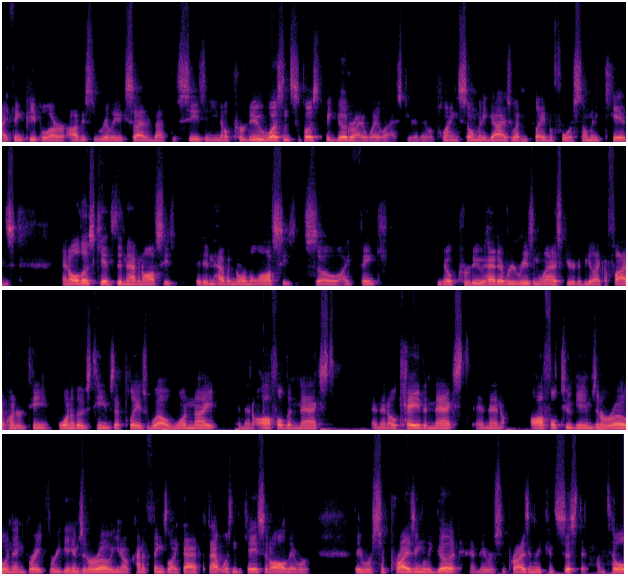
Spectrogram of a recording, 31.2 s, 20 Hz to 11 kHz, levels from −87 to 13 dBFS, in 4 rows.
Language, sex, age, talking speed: English, male, 30-49, 250 wpm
